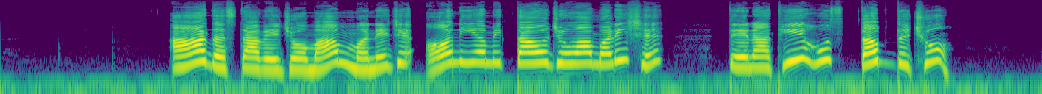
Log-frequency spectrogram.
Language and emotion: Gujarati, disgusted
